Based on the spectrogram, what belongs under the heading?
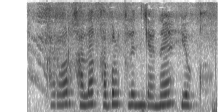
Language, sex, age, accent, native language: Uzbek, female, 18-24, Toshkent shahri, Uzbek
